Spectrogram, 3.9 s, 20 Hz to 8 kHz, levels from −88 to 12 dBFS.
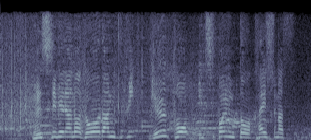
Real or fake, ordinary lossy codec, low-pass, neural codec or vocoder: fake; MP3, 64 kbps; 7.2 kHz; codec, 16 kHz, 1 kbps, X-Codec, HuBERT features, trained on general audio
